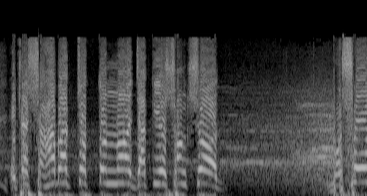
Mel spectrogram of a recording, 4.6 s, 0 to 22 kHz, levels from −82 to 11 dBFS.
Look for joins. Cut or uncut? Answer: uncut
